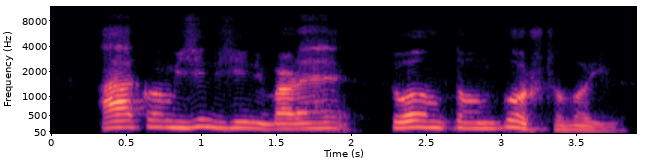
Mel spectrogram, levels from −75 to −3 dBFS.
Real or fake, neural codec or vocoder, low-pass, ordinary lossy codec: fake; codec, 16 kHz in and 24 kHz out, 0.9 kbps, LongCat-Audio-Codec, fine tuned four codebook decoder; 10.8 kHz; Opus, 16 kbps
